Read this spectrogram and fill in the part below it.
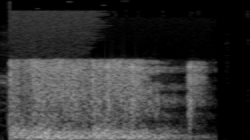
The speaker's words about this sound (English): A rock steady point, a covey rises, over-unders ring out.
